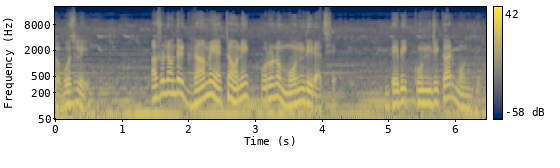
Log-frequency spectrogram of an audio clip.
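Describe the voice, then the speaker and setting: A man's voice: fairly low pitch, a little mellow. A friendly young village local. He gossips colloquially to his friend in an audio drama, with music underneath. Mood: confiding. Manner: colloquial, often checks listener understands.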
